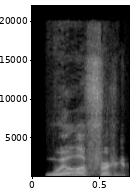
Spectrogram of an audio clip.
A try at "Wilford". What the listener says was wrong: I think you pronounced his name wrong. I think it's just Wilfred. I don't think it's Willifred.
